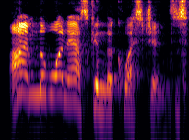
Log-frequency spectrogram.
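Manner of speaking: loud drill-sergeant bark. Retelling a story where a captain is being questioned, like a drill sergeant. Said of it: "like a drill sergeant".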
